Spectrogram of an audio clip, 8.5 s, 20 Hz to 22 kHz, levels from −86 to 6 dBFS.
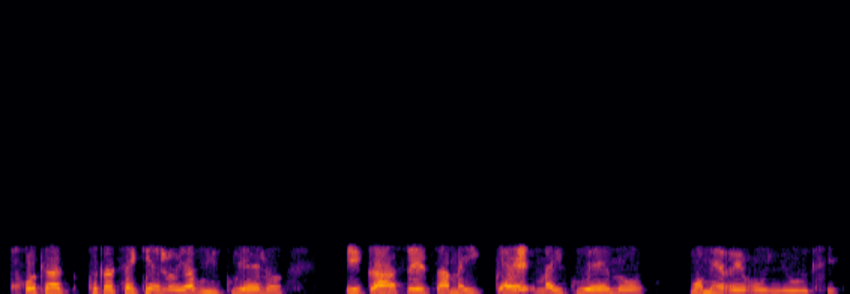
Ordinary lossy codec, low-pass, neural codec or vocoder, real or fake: none; 3.6 kHz; codec, 16 kHz, 4 kbps, FreqCodec, larger model; fake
